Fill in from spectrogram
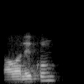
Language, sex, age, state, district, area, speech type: Urdu, male, 18-30, Uttar Pradesh, Saharanpur, urban, conversation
